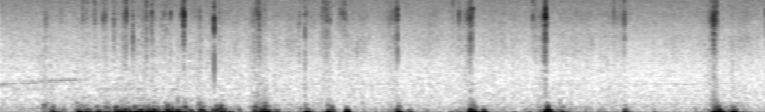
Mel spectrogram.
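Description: A pink soft silicone squishy dog toy resting on white fabric is tapped with fingertips and nails, then squeezed by hand. It gives dull, muffled low thumps and soft squishing, with faint bright clicks from the nails and quick decays.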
